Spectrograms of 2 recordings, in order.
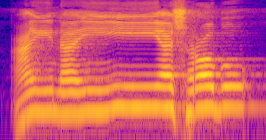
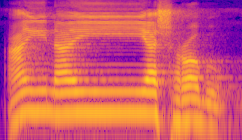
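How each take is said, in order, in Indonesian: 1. Bunyi gabungan itu berdengung dan ditahan dua ketukan. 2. Bunyi gabungan itu berdengung dan ditahan dua ketukan.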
